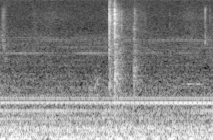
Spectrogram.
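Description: Room tone in a small room: a steady low hum with a thin steady high tone, and one short hiss about a second in.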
